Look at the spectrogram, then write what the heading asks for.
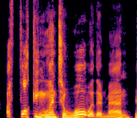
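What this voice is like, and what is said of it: Attempted Australian accent, mixed. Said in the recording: “Is that an Australian accent? I don't even know. ... I usually do like a mix between Australian, fucking Spanish and English or something”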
